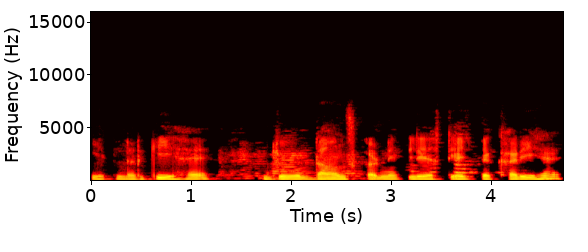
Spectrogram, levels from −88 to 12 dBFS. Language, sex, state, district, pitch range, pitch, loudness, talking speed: Hindi, male, Bihar, Sitamarhi, 120-140 Hz, 125 Hz, -19 LUFS, 150 wpm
